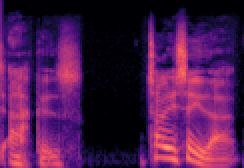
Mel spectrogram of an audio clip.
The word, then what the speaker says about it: Ackers: terms of the pronunciation, so my family pronounced my name acres. Yeah, I can totally see, when you look at my last name. It's acas, until you see that, right?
